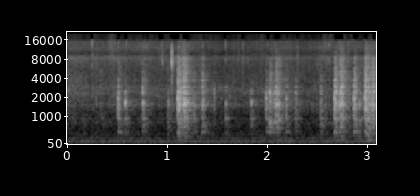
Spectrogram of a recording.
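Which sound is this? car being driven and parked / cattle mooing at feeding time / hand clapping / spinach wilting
spinach wilting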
